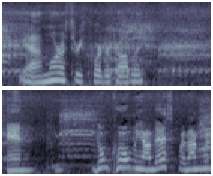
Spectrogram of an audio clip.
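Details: Lambs being bottle fed at Ewetopia Farms, topped up twice a day on a hand-made bottle feeder because they are not getting enough from their mothers; a run of wavering, harmonic bleats, some overlapping, with short pauses between calls.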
